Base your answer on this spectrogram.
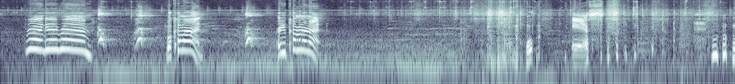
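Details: Pet dogs in a backyard chasing neighbourhood squirrels out of the yard. Three loud, drawn-out, strongly tonal barks or yelps come in the first six seconds, followed by scattered softer yips, rustling and a person calling to the dogs.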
